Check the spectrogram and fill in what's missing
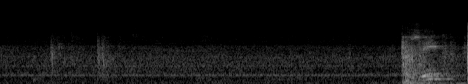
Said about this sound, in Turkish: Şu kapıyı açayım, kesiyorum.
